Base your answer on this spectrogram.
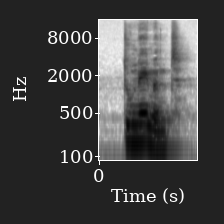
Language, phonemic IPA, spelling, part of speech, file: Dutch, /ˈtunemənt/, toenemend, verb / adjective, Nl-toenemend.ogg
- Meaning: present participle of toenemen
